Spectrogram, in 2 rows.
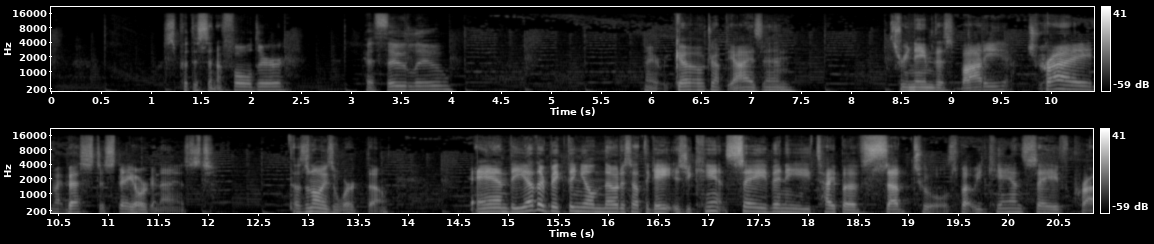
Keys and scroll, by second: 0.6 ctrl+f, 1.8-4.7 typing, 5.1 Return, 8.8-10.4 typing, 10.8 Return, 19.6 ctrl+s.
